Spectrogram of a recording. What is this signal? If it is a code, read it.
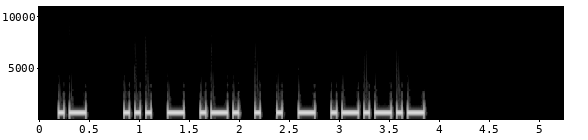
Morse code, heard as a keyed tone, about 22 wpm, 700 Hz. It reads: A STREET.
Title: Sentences from Top 500 Words 22wpm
